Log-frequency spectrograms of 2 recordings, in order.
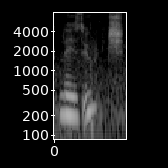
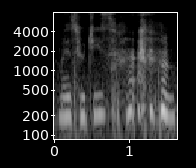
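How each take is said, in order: First: The name ends on a single final syllable. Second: The name ends with an extra final syllable. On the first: The speaker calls it right. "I'm in Les Hooch" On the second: The speaker calls it wrong. "not Les Hoochies"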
